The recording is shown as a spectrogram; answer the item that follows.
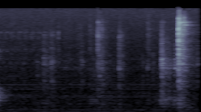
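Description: Light clicks and taps of plastic RC-car suspension parts and a bolt being handled as the bolt is slid up through the hub carrier's pivot ball: a few small clicks about a second in and a louder pair near the end.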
